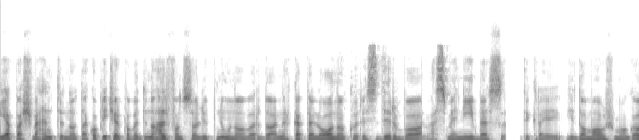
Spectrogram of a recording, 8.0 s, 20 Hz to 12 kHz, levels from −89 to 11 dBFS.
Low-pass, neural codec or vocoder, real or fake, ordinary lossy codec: 7.2 kHz; none; real; Opus, 24 kbps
